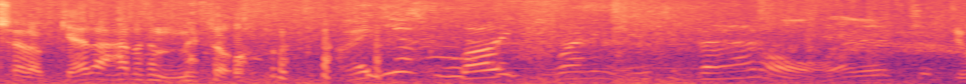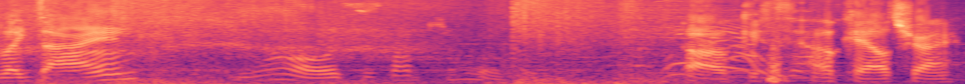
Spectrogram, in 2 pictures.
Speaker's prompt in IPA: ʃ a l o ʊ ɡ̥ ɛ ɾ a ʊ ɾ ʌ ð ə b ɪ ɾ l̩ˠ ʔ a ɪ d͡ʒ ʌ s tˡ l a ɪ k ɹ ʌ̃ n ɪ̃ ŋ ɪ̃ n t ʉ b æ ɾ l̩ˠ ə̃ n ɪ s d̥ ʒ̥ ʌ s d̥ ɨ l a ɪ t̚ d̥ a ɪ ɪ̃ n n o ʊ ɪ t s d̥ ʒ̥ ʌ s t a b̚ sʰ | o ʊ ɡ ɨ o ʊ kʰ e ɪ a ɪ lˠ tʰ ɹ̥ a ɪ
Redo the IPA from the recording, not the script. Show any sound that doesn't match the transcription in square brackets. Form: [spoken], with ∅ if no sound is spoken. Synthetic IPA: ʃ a [ɾ] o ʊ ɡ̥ ɛ ɾ a ʊ ɾ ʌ ð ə [m] ɪ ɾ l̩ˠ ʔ a ɪ d͡ʒ ʌ s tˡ l a ɪ k ɹ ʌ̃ n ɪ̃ ŋ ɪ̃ n t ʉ b æ ɾ l̩ˠ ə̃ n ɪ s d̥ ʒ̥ ʌ s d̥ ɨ l a ɪ [k̚] d̥ a ɪ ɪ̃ n n o ʊ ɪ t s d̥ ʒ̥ ʌ s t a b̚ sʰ | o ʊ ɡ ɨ o ʊ kʰ e ɪ a ɪ lˠ tʰ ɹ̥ a ɪ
